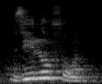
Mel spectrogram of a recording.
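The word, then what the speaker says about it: xylophone: X pronunciation है इक्स, इक्स। Example ज़ीलोफोन, ज़ीलोफोन means ज़ाइलोफोन, जो कि एक बजाने वाला इंस्ट्रूमेंट है।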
